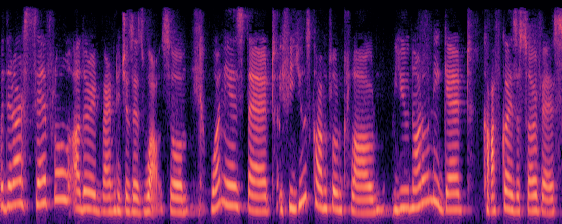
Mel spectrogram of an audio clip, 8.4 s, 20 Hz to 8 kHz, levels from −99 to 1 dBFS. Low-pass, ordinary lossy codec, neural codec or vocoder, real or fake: 7.2 kHz; MP3, 48 kbps; none; real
